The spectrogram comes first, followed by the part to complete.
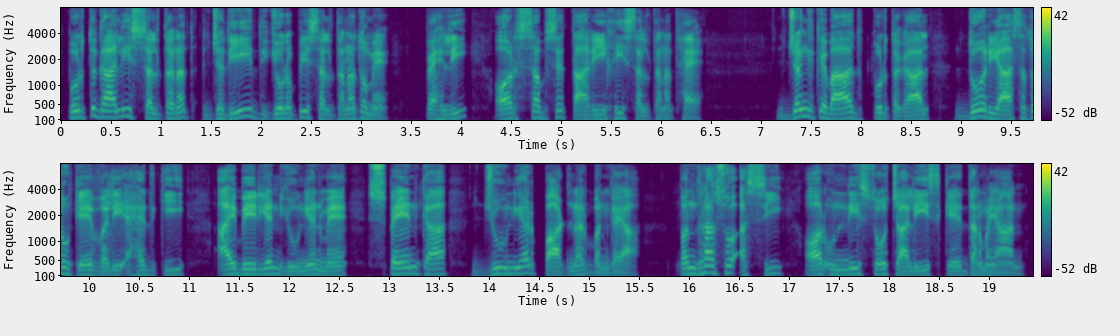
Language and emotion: Urdu, neutral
